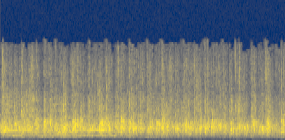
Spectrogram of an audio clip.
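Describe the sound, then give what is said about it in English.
An audience claps hands in praise of God in the morning, a steady, dense wash of applause, many claps blending together at an even loudness throughout with no voices standing out. “Oh, I wish you'd clap your hands and praise him this morning.”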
